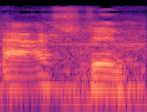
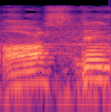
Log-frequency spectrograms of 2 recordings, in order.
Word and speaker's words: Ashton: and by the way it's not austin it's ash 10 t-o and ash ton like you hash and then you turn it like a ton like a ton you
